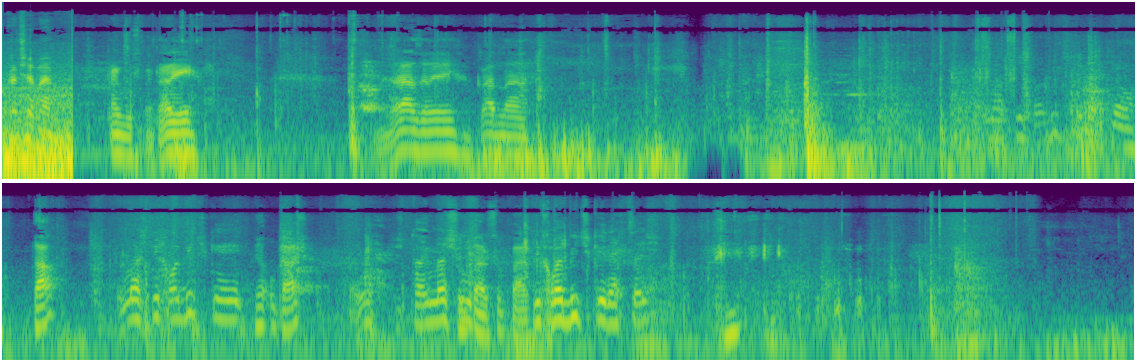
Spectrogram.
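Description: A middle-aged man talks with animation nearby.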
